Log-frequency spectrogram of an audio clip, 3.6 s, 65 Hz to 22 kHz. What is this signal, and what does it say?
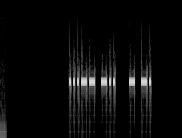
Morse code, heard as a keyed tone, about 32 wpm, 700 Hz. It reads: 3D TN
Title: Field Day Exchanges Encore - 30wpm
